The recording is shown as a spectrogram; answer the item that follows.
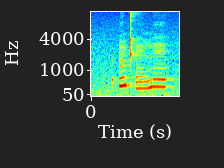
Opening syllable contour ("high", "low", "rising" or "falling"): rising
